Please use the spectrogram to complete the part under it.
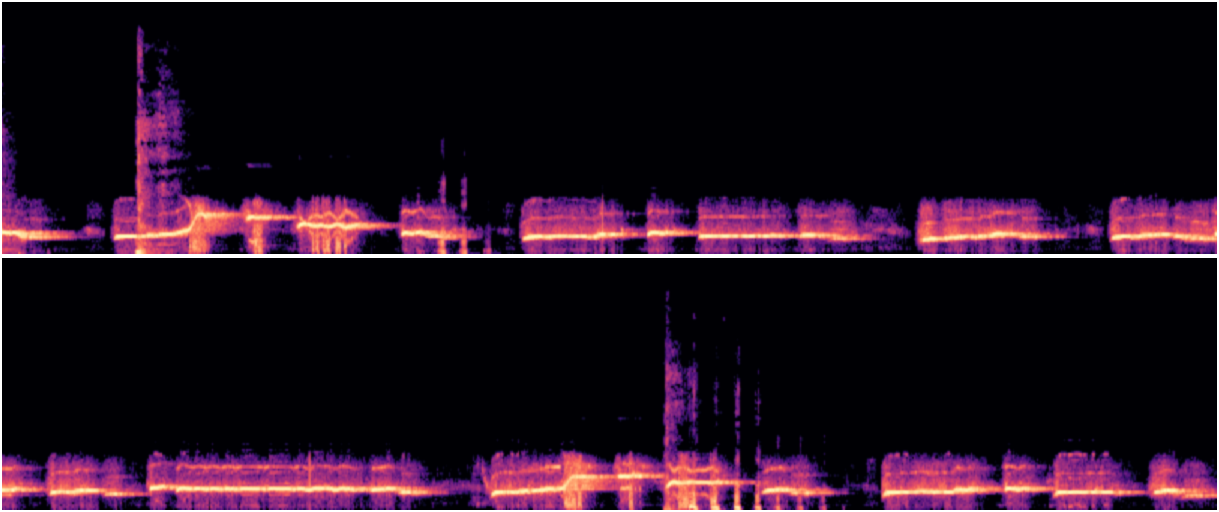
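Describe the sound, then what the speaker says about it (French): A caller whistles the march from The Bridge on the River Kwai over a telephone line, a strong, clear melody in phrased bursts with brief pauses, close and alone with faint crackle. "moi aussi je siffle bien et je siffle très bien le pont de la rivière Kouai"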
